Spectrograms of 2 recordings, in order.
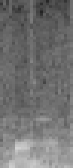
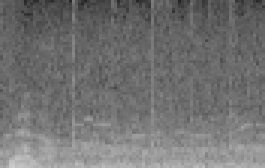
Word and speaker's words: mana: And it's pronounced mana, not mana.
